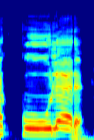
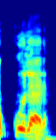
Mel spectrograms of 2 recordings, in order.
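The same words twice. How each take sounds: First: कूलर with the कू stretched long; slow model reading of कूलर, long first vowel; drawn-out vowel. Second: कूलर said quickly with a short u; quick कूलर, first vowel not held; short vowel misreading. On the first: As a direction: hold the oo in कूलर. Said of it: "कैसे पढ़ेंगे?". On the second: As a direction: cut the oo of कूलर short, as in kular. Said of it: "ऐसे नहीं पढ़ना आपको". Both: Shown as a demonstration.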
